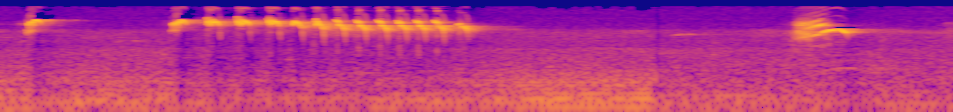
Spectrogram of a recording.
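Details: Long-tailed shrike singing, used as a lure to provoke other shrikes into song: a short high chirp, then a rapid run of about twelve sharp, high trilled notes, a pause, and a final buzzy downslurred note.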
